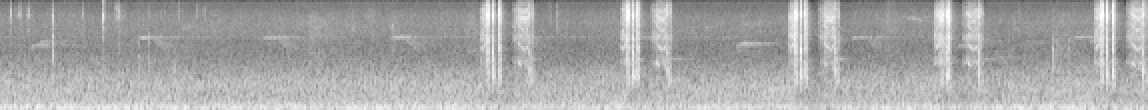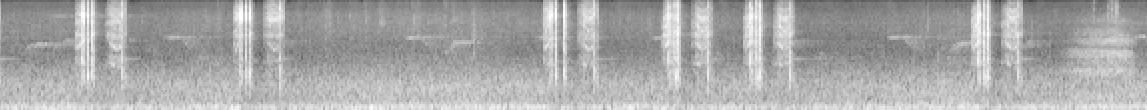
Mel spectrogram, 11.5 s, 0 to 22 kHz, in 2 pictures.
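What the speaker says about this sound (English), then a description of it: "I really dislike the shutter sound on this GX7" A Panasonic GX7 camera shutter fires repeatedly in quick pairs of crisp mechanical clicks, close and loud, spaced across a quiet room hum.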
